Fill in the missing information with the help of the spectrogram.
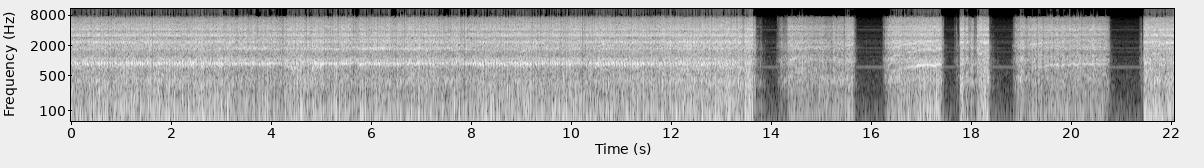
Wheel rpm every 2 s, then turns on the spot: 210, 220, 230, 230, 220, 220, 190, 110, 100, 90, 120.
none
